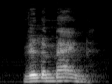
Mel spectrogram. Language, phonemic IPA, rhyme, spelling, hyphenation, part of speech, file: Dutch, /ˌʋɪ.ləˈmɛi̯n/, -ɛi̯n, Willemijn, Wil‧le‧mijn, proper noun, Nl-Willemijn.ogg
- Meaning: a female given name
